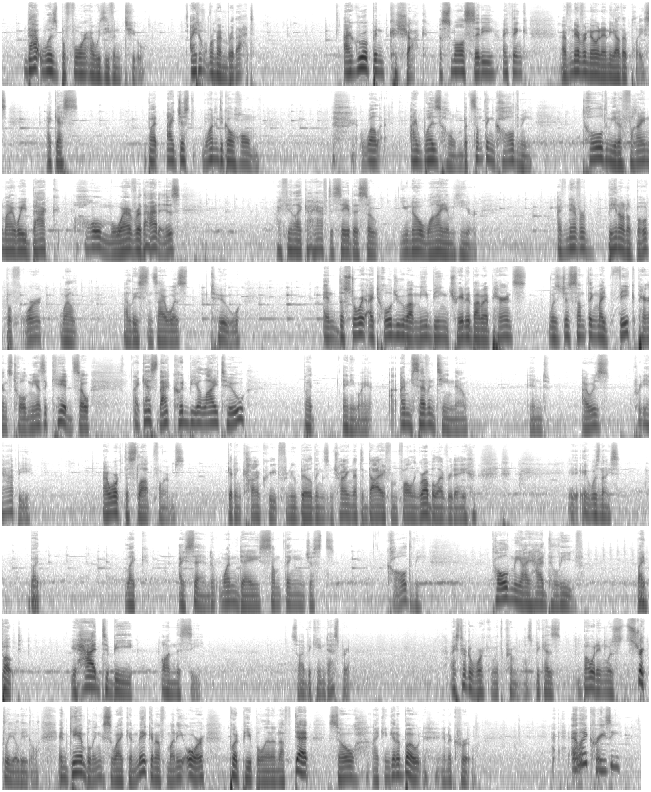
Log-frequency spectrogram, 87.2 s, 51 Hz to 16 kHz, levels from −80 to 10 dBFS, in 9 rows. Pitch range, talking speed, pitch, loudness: 105-135 Hz, 150 wpm, 115 Hz, -24 LUFS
